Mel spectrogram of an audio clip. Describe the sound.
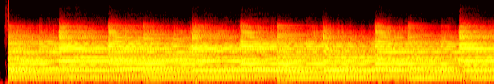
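A harsh, distorted guitar tone plays dense, buzzy chords. They are struck again in a steady rhythm about every half second and held between strikes, loud and alone with no voices.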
